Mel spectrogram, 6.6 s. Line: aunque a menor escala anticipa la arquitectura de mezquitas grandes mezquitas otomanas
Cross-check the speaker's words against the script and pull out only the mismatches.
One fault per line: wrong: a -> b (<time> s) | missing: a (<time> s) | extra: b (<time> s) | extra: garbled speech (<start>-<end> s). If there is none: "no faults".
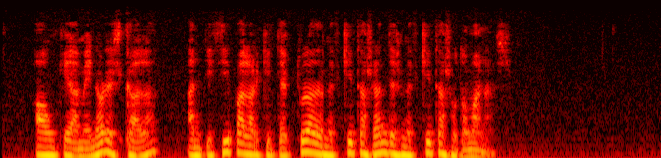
no faults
